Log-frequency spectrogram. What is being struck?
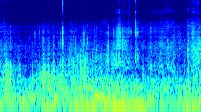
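Faux leather zip pouch.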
